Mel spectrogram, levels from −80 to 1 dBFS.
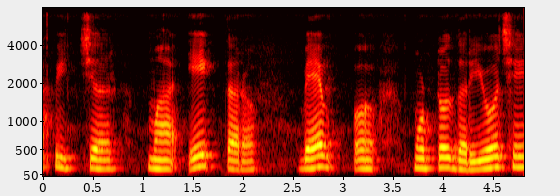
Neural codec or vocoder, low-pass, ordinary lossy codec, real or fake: codec, 16 kHz, 16 kbps, FunCodec, trained on Chinese and English, 50 frames a second; 7.2 kHz; none; fake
